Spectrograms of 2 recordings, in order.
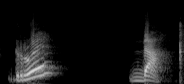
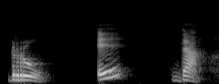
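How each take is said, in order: First: The vowels u and e are joined together. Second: The vowels u and e are split apart. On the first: The speaker calls it right. "en un solo golpe de voz" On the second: The speaker calls it wrong. "yo no la dividiría diciendo"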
